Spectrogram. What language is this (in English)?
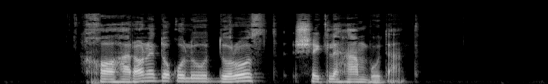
Persian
